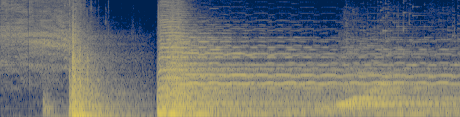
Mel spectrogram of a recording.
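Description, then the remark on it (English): A door shuts with a heavy thud: a dull knock, then a louder slam half a second later that leaves a long, ringing hum fading slowly. No one speaks. “I said don't close the door.”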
